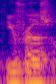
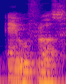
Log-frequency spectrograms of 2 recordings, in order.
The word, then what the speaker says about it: Eufros: And I'm working on finishing this tub of Eufros, or Eufros for the more authentic pronunciation, their tub of Haitian Vetiver soap.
